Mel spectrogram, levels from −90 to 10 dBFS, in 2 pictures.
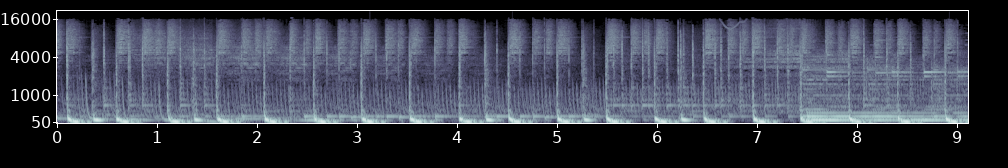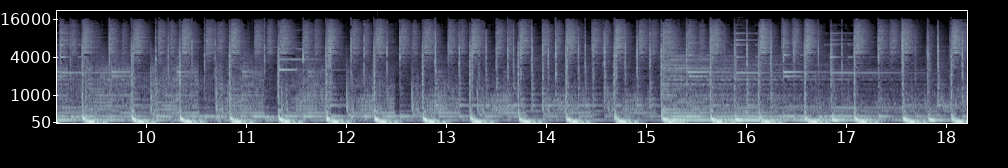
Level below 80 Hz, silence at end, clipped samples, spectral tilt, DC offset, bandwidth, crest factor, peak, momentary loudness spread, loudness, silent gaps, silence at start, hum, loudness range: -16 dBFS; 0 s; under 0.1%; -5 dB/octave; under 0.1%; 16.5 kHz; 12 dB; 0 dBFS; 4 LU; -14 LUFS; none; 0 s; none; 2 LU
